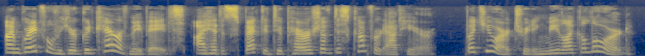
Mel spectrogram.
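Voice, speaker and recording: Woman reading as a courteous young gentleman. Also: mid-range voice, sing-song, a little fast. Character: polite young gentleman, master of the house.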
